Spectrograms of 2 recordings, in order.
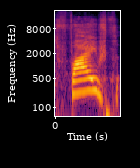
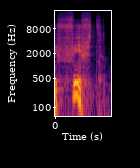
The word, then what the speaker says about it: fifth: Maybe you think it's five, but fiveth is not a word. We say fifth, sixth, seventh, eighth.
